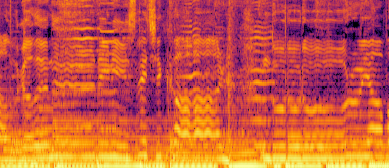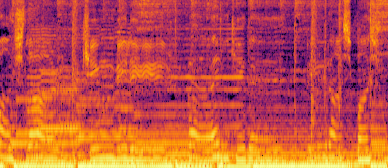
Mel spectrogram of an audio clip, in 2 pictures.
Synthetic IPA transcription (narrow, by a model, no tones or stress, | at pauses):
alˠɡalˠɯnɯ | d̪enizlɛt͡ʃʰɯkʰa | ɾ | d̪uɾuɾu | ɾ | javaʃlˠa | ɾ | cʰimbilʲi | ɾbɛ | ɛlʲcʰid̪ɛ | biɾaʃbaʃ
